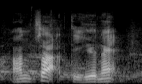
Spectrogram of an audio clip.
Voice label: "antua", minami yamagata

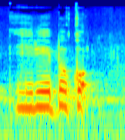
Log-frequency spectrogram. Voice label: "irepoko", minami yamagata

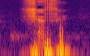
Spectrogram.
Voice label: "shasue", minami yamagata

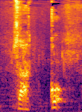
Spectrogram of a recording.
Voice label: "zakko", minami yamagata

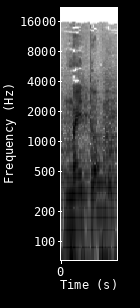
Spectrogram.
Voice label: "maeto", minami yamagata

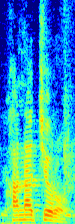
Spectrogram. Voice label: "kanachoro", minami yamagata

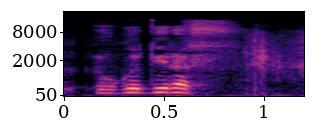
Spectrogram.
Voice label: "roguderasu", minami yamagata

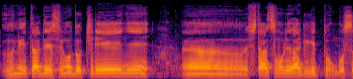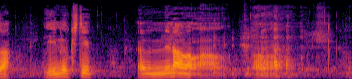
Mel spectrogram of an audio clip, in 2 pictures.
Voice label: goshageru, minami yamagata

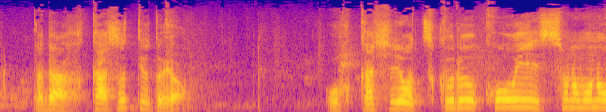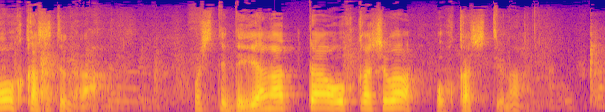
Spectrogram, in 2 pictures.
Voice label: fukasu, minami yamagata

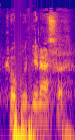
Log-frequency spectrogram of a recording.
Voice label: "roguderasu", minami yamagata

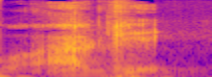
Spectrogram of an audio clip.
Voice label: "age", minami yamagata

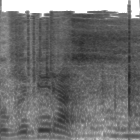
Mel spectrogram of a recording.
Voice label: "roguderasu", minami yamagata

